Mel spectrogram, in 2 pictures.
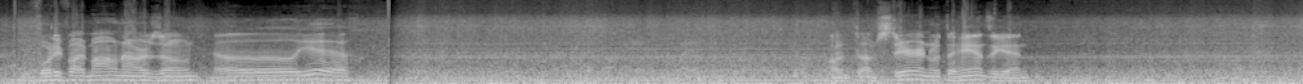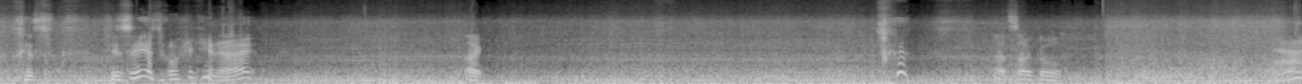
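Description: A motorcycle engine hums steadily while riding at speed.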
